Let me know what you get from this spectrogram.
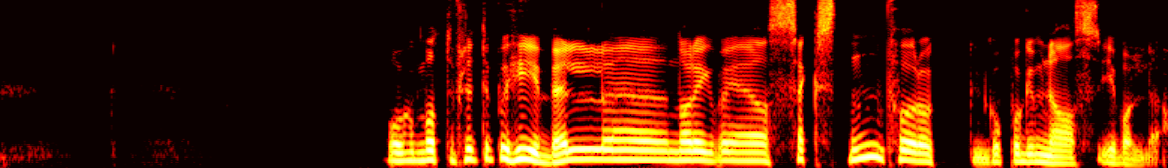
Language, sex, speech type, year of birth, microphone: Norwegian, male, spontaneous, 1961, Shure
